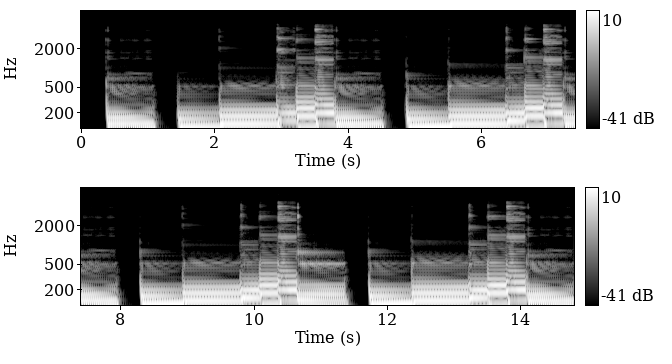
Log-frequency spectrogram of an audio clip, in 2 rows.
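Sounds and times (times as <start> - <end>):
funky slap bass sample bass line: 0.4 - 14.7.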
